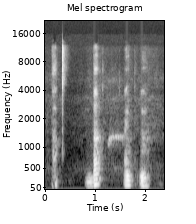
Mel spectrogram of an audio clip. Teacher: the lower and upper lips approach or touch each other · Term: bilabial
